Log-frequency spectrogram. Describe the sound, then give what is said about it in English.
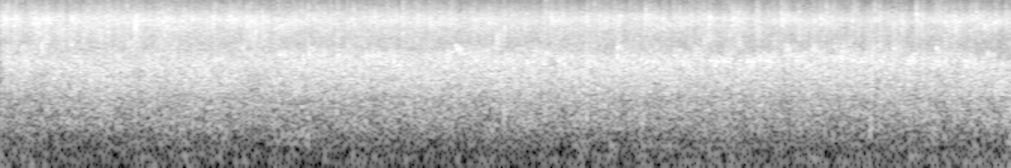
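Sustained applause from an audience for the speakers at an evening program, a dense, steady patter of many hands clapping at once, loud, continuing without a break and with no voices rising above it. “All right, let's give our speakers a round of applause.”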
